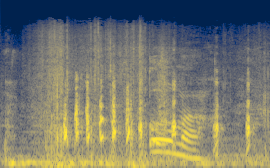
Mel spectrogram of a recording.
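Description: A chicken being handled for a vaccine injection in the breast clucks repeatedly in quick, uneven bursts, with one drawn-out squawk in the middle, close by against low background noise.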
